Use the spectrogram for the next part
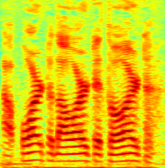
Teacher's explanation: Este é o R retroflexo, o popular R caipira.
